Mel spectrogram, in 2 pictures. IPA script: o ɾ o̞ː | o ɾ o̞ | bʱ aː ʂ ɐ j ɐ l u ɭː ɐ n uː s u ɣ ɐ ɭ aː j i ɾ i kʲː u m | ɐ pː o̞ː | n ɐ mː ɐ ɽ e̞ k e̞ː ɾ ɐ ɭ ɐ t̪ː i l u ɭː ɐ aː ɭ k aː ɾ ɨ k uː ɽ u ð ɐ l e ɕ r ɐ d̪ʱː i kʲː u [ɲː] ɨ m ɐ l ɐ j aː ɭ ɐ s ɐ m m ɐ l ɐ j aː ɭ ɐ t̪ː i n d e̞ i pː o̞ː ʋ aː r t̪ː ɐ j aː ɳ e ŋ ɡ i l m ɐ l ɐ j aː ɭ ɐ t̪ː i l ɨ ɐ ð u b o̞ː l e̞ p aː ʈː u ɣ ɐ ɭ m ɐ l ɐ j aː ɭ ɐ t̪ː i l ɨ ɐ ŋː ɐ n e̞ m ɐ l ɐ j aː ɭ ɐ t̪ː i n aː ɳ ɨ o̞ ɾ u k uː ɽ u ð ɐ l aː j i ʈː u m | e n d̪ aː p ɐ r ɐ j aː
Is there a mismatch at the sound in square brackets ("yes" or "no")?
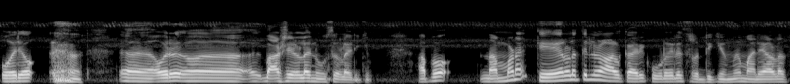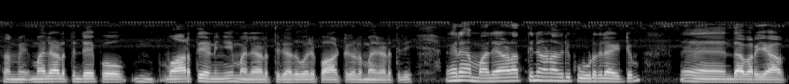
yes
